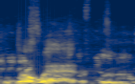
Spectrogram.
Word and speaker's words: Roode: Road.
